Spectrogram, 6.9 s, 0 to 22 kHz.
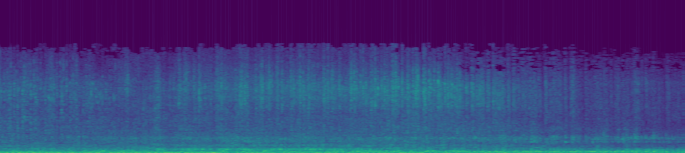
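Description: Classic V8 cars driving slowly past one after another with loud exhaust: a 1955 Chevrolet pulling away, then a Chevrolet Nova rolling by close. The deep exhaust note of the first car fades about two seconds in as the next car's higher engine note comes up.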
